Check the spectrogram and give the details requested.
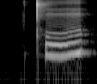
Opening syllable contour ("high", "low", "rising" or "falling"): rising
